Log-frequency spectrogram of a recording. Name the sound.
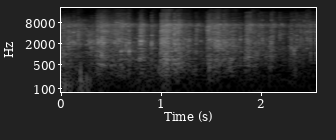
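aluminum foil being crumpled around pie crust edge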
